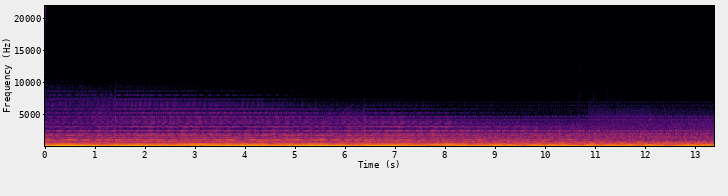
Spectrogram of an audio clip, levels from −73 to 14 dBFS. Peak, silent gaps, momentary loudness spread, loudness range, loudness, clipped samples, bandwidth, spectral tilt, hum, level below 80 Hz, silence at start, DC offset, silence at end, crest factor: 0 dBFS; none; 5 LU; 3 LU; -12 LUFS; under 0.1%; 5.6 kHz; -9.5 dB/octave; 60 Hz at -35 dBFS; -16 dBFS; 0 s; under 0.1%; 0 s; 10 dB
